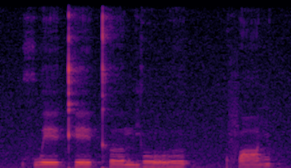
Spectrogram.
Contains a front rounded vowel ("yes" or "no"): no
